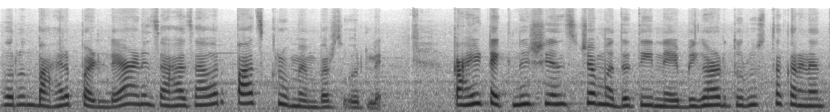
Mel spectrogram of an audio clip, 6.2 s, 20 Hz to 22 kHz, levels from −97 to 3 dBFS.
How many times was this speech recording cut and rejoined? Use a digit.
0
